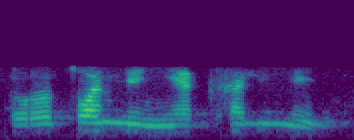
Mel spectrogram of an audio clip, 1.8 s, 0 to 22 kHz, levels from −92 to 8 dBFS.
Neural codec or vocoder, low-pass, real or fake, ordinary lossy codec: none; 3.6 kHz; real; none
